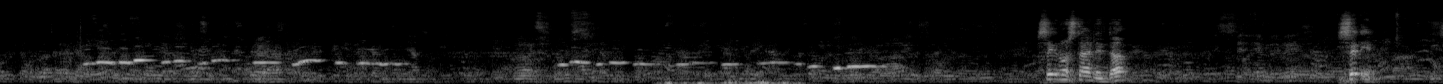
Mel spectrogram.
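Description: A middle-aged man sings into a microphone.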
